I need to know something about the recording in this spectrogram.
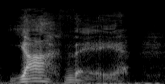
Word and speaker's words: Yahweh: J-A-H-W-E-H, pronounced Yahweh, and that they were trying to convey what the Hebrew would sound like.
